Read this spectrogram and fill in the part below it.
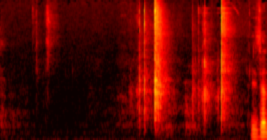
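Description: Small metal parts clink in a plastic box as a hand sorts through them.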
